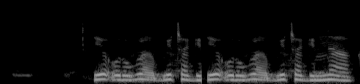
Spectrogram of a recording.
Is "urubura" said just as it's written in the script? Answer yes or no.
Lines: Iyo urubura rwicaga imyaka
yes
